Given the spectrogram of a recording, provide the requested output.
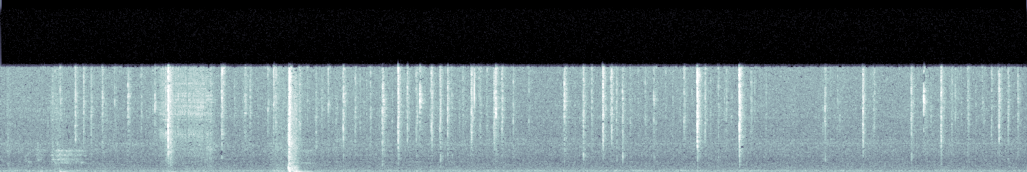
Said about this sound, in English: Colby's now going to type for the remainder of the show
